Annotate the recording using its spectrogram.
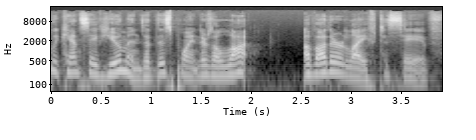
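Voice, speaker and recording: A woman with a plain, everyday voice, medium pitch, fairly quick pace and lively intonation, on a very clean recording with a silent background. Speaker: podcast host. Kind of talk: casual banter and interview.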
